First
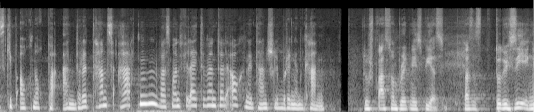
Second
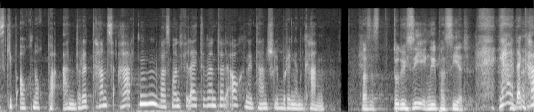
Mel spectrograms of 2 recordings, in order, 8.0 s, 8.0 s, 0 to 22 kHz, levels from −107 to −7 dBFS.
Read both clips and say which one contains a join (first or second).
second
